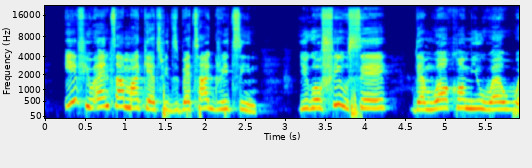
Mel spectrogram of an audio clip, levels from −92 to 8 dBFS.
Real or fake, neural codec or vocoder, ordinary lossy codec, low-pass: real; none; none; none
